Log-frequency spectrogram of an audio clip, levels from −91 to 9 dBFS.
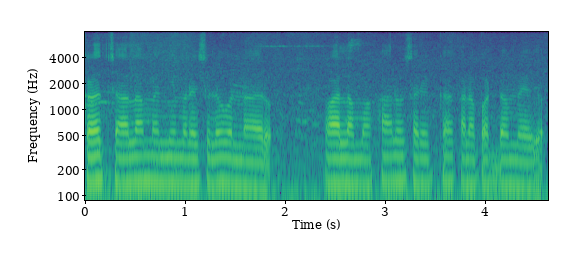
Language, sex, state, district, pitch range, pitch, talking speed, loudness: Telugu, male, Telangana, Hyderabad, 125-140 Hz, 135 Hz, 115 wpm, -18 LUFS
